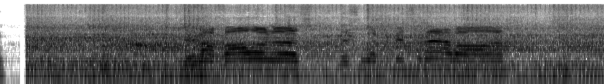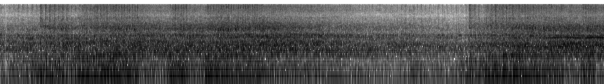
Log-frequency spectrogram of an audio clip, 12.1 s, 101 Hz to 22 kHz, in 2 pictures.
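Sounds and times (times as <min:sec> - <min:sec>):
four-stroke engine running: 0:00.3 - 0:12.0.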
